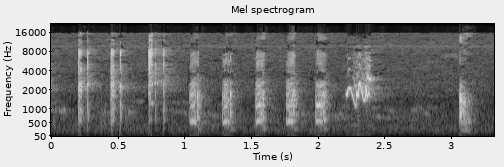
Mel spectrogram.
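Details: Javan myna of the yellow-eyed type singing to spur pet mynas into song: eight evenly spaced harsh, nasal chack notes about four a second, then a brief warbled whistle and one final rasping note after a pause.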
